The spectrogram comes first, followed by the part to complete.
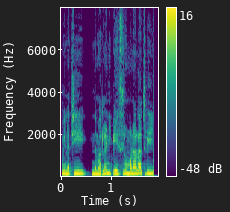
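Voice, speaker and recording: A woman voicing a young man who teases his wife and gently comforts his younger sister in a cartoon. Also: sits low, level tone, racing. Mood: playful. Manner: playful teasing, gentle comforting. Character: teasing young husband and caring older brother. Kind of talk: cartoon voice acting.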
